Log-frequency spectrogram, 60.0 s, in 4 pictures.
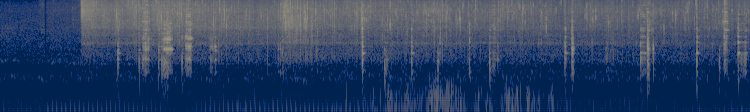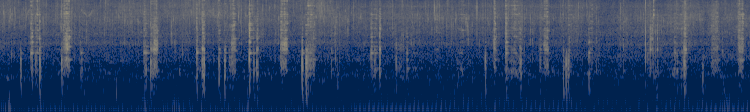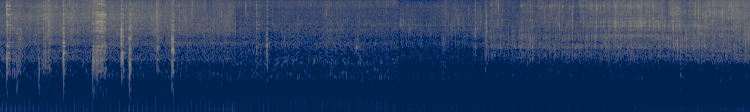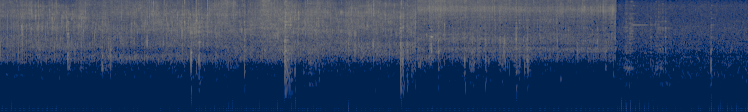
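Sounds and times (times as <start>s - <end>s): garlic sizzling in hot oil: 1.6s - 36.0s, 37.3s - 57.4s
spatula scraping and knocking pot: 2.4s - 4.6s, 12.7s - 13.2s, 13.9s - 16.8s, 17.8s - 18.2s, 18.9s - 21.8s, 22.4s - 33.6s.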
